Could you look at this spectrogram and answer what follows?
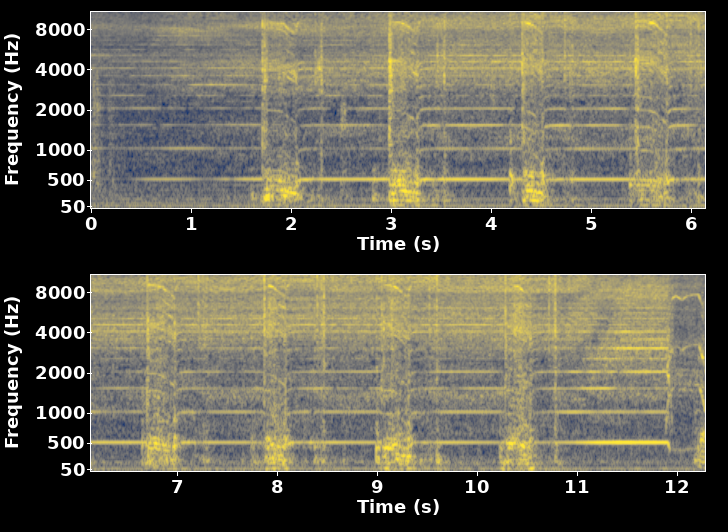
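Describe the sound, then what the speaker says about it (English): Screws being driven into a wooden fence with a power tool outdoors: repeated short bursts about once a second over a steady mechanical whine, close and fairly loud, with no talking. "we're gonna stick a few screws in here, see what happens"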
